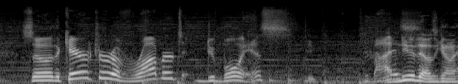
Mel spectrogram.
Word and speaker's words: Dubois: So the character of Robert Dubois. I knew that was going to happen, too. How do you say it? Dubois. Dubois. It's French.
